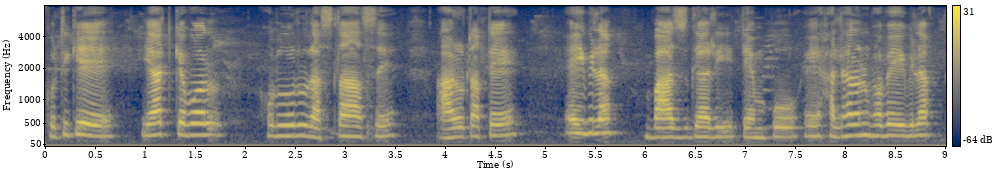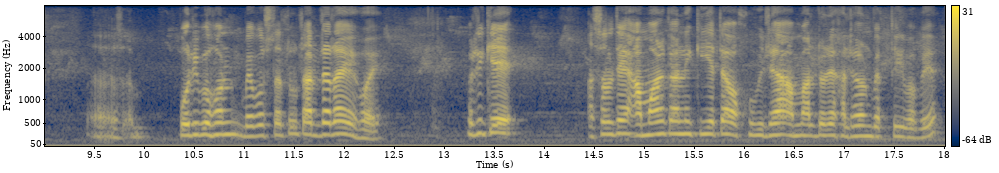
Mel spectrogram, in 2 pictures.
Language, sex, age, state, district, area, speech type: Assamese, female, 60+, Assam, Barpeta, rural, spontaneous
